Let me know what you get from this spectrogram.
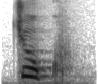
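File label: "чук", Komi, female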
